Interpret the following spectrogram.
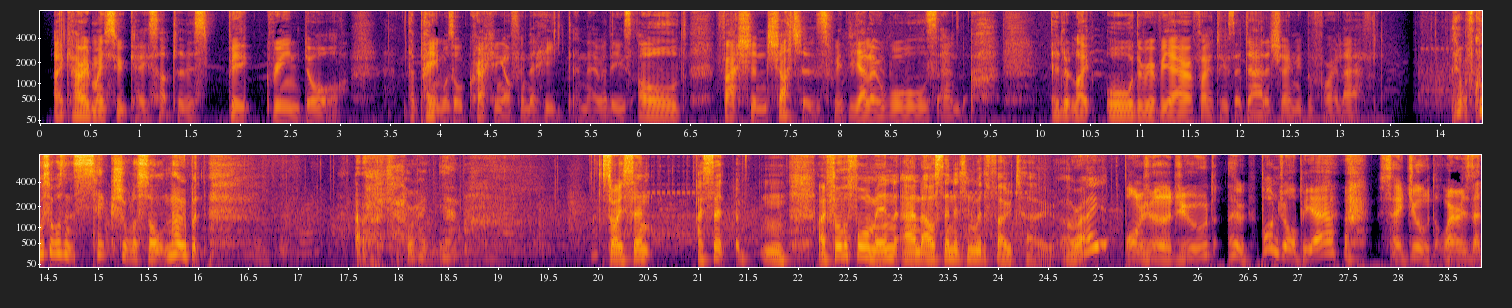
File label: drama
